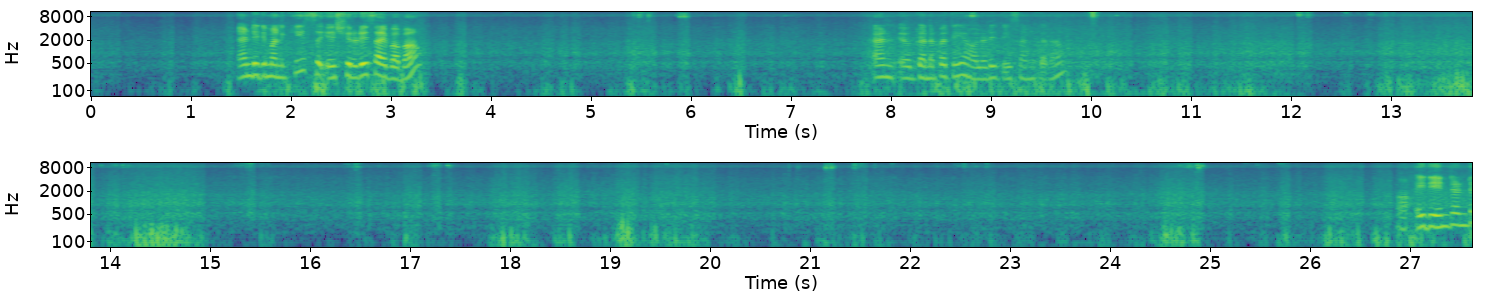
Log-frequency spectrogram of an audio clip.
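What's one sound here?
Small metal pendants clink softly as fingers handle them.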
